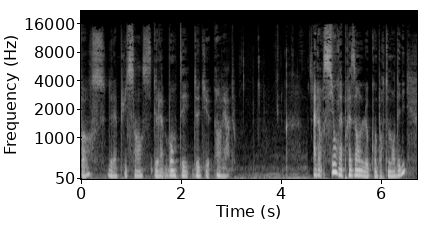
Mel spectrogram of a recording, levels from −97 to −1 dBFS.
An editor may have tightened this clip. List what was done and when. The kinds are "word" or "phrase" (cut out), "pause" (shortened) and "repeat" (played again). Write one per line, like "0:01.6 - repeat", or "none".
0:01.4 - word
0:05.1 - word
